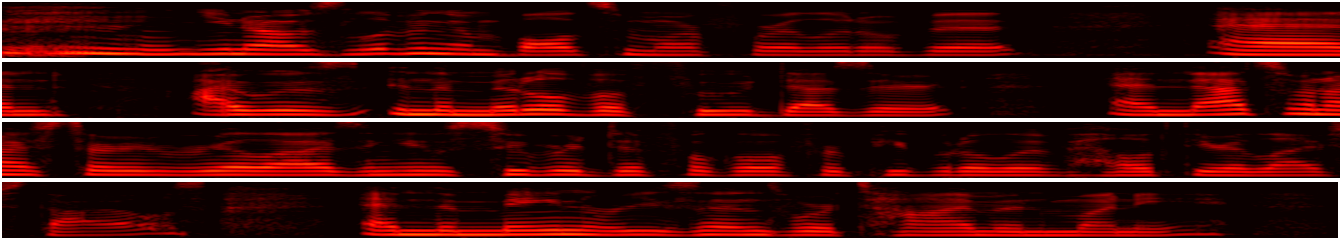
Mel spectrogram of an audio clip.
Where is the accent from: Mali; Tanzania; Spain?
Mali; Parents were like, what are you doing? Like, again, like, we came from Mali.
